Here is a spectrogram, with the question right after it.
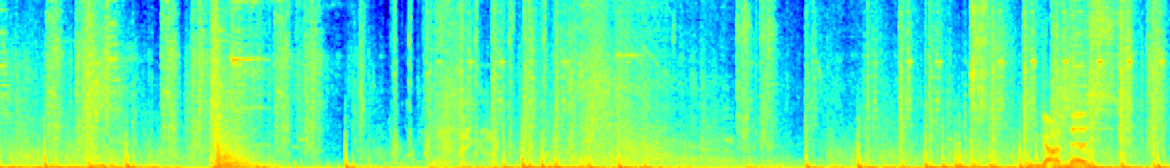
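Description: Gunfire in the video game Echo Point Nova, scattered shots and bursts mixed with mechanical clanks and creaks, under a player's short spoken remark and game sounds throughout.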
